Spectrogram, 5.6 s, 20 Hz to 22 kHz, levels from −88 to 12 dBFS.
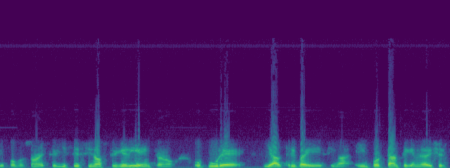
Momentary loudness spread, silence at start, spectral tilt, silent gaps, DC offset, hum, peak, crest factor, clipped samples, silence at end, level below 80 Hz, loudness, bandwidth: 10 LU; 0 s; -9 dB/octave; none; under 0.1%; none; 0 dBFS; 14 dB; under 0.1%; 0.05 s; -54 dBFS; -14 LUFS; 5.8 kHz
